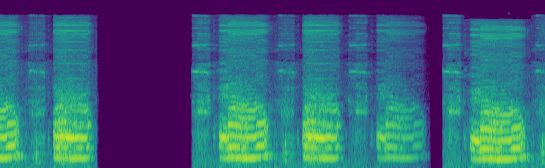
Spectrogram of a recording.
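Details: Braying donkey: two harsh harmonic calls, then a silence of over a second, then a run of four more rasping bursts. The calls come in an uneven, pumping rhythm.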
